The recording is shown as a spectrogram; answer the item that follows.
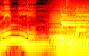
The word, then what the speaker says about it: Lingling: Chin, itago niyo na lang ako sa pangalang Linlin. Silent G from Lingling.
